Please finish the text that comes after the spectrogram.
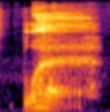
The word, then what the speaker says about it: Blegh: And then beside of it, of course, I had to throw a name in there that's Blah. Spelled like the lyric is spelled, BLEGH.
